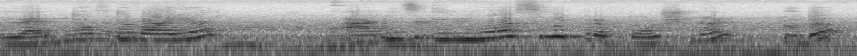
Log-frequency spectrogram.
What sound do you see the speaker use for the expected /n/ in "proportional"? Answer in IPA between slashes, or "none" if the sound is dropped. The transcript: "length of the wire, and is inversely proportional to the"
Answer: /n/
